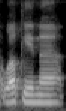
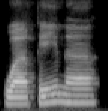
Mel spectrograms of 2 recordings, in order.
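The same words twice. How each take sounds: First: Wakina as one short word; run together. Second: Wa alone, kina drawn out; separated words. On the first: Teacher showing what not to read, run together. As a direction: say "wakina" joined up. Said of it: "bukan wakina". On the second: Teacher showing wa and kina separately, separated words. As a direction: say "wakina" slowly as wa, then kina. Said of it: "Wa sendiri, kina sendiri". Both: Shown as a demonstration.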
